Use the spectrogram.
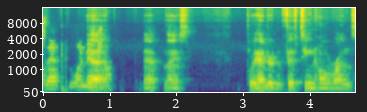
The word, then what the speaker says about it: Marichal: However you pronounce that? Marichal.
